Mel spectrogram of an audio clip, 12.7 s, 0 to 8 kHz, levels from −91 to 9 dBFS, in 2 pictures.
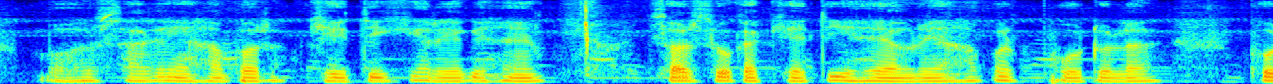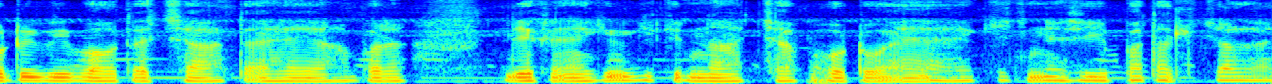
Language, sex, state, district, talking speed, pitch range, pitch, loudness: Hindi, male, Chhattisgarh, Balrampur, 200 wpm, 115-130 Hz, 120 Hz, -22 LUFS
